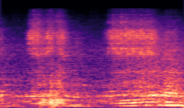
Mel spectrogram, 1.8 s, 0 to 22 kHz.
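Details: Datsun 120Y after draining old fuel and ultrasonic-cleaning the carburetor: two quick throttle blips, engine picks up cleanly and drops back smoothly, revving almost perfectly; still very hard to start, weak spark, ignition system suspected as main problem.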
